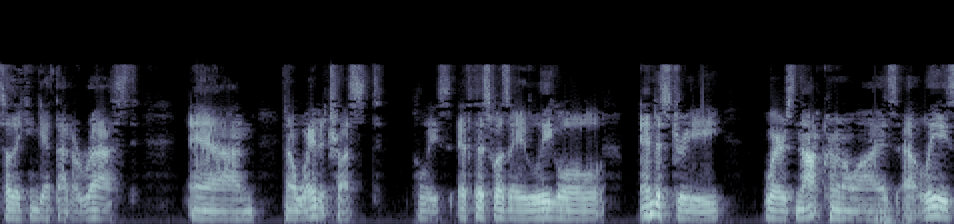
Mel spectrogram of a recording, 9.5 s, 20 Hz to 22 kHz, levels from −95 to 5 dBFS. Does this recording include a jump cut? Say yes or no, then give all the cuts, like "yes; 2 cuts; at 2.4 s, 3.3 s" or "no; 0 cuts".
no; 0 cuts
